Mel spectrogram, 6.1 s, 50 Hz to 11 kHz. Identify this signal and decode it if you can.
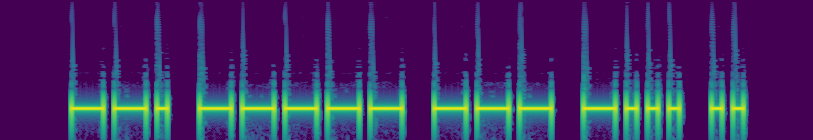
Morse code, heard as a keyed tone, about 15 wpm, 700 Hz. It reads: G0OBI
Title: DXCC-100 Call Signs - 5 Characters - Repeated 2x - 15wpm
